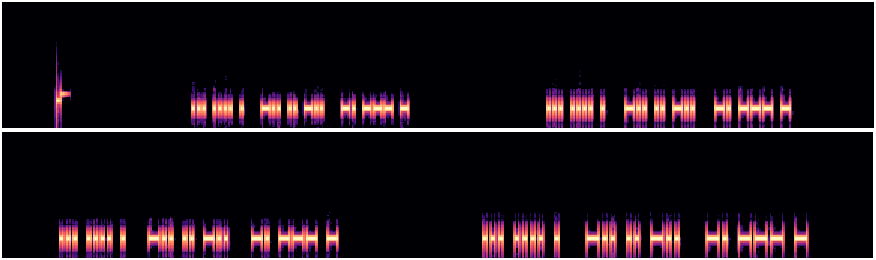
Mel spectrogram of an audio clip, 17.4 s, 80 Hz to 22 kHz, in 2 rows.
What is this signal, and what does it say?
Morse code, heard as a keyed tone, about 38 wpm, 700 Hz. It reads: SHE DID NOT SHE DID NOT SHE DID NOT SHE DID NOT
